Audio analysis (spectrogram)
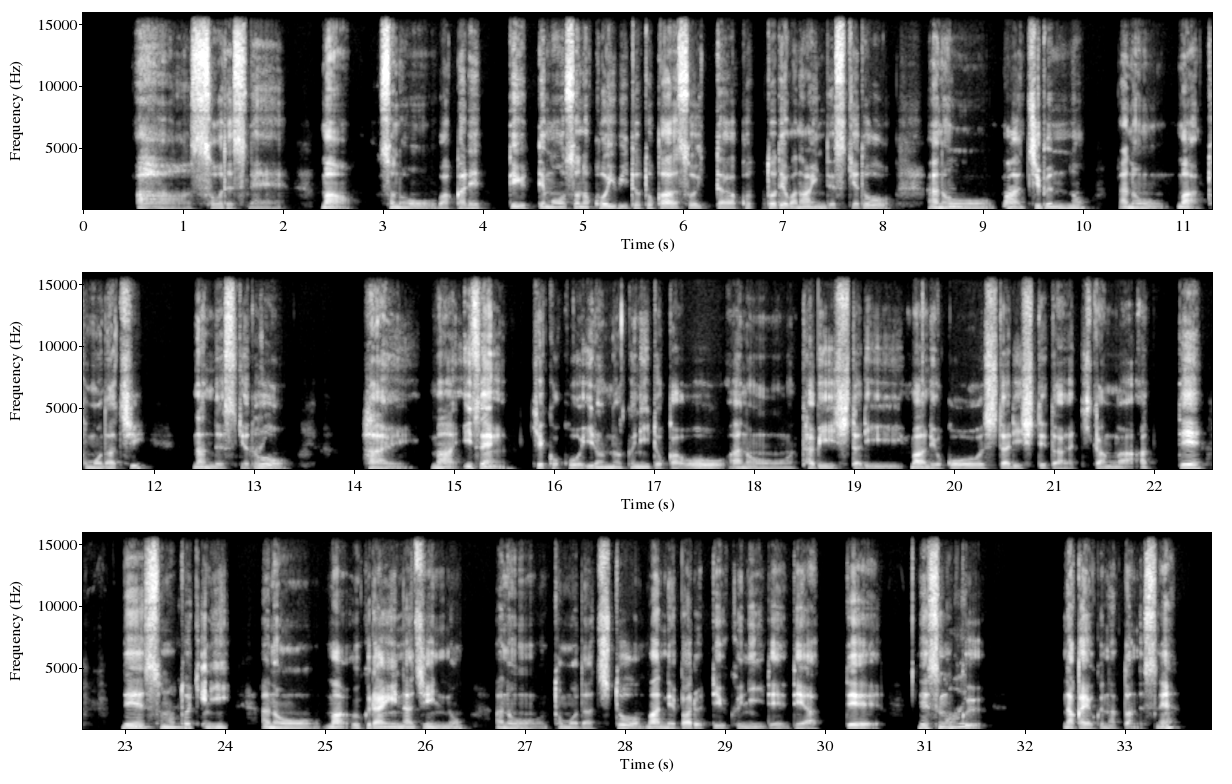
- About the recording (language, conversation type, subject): Japanese, advice, 別れた直後のショックや感情をどう整理すればよいですか？
- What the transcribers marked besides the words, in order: other background noise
